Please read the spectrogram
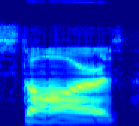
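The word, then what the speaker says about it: Starz: changed uh in 2016 pronounced as stars uh as an american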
